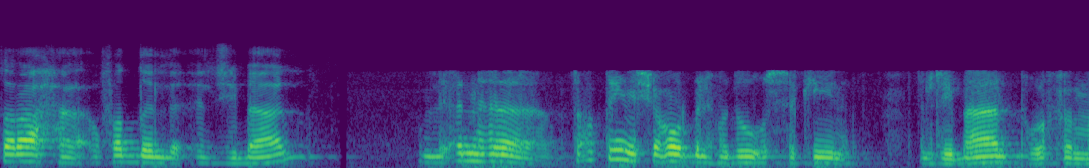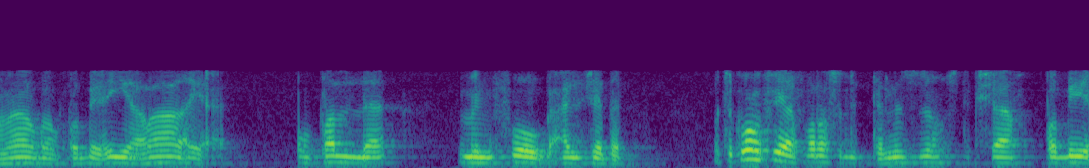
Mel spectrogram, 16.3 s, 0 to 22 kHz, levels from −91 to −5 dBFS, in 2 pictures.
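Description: At 2.54 s, just after "افضل الجبال", the speech cuts out in a handover gap. The call switched networks, and no speech frames arrived during the change. The sound fades within milliseconds. About 60 ms of silence follows until 2.60 s, and that moment is lost.

From 2.60 s to the end, there is a fallback to narrowband. Before it, the speech is clear, with light coding damage consistent with HD Voice near 12.65 kbit/s. After it, nothing remains above 4 kHz. The speech sounds duller and rougher, which fits GSM full rate at 13 kbit/s.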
